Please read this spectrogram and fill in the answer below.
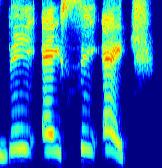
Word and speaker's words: Bach: digressing for a moment there's a composer his name is b-a-c-h how would you pronounce his last name alyssa i'm gonna call on you you're in here bach that's what this sound is the ha sound at the end of a word can i ask a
